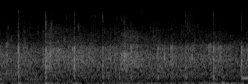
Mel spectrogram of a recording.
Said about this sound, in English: Those of you not clapping, you're scaring me, okay?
